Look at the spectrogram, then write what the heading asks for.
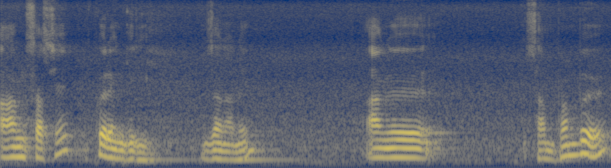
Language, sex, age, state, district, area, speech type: Bodo, male, 45-60, Assam, Kokrajhar, rural, spontaneous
